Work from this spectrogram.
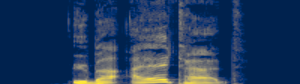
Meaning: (verb) past participle of überaltern; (adjective) 1. having an excessive proportion of older individuals 2. antiquated, outdated
- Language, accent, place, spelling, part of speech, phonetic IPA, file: German, Germany, Berlin, überaltert, adjective / verb, [yːbɐˈʔaltɐt], De-überaltert.ogg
